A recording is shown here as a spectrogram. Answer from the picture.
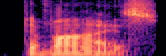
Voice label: "devise", American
